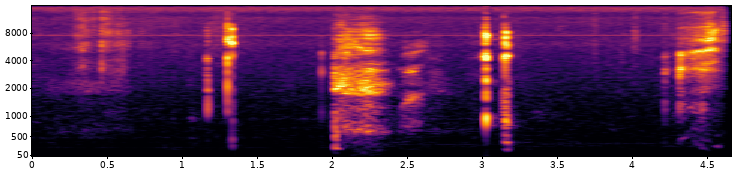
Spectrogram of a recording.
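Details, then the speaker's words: Hiccups in a little one: several short, sharp hiccup sounds at irregular intervals in a quiet room, with brief vocal noises between them. "ok the little one has the hickups"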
